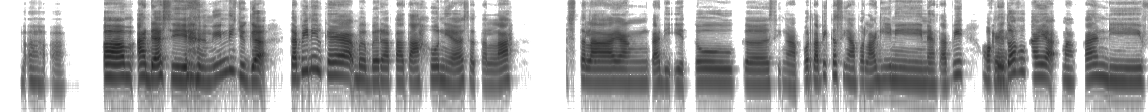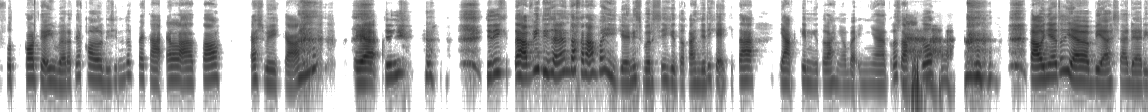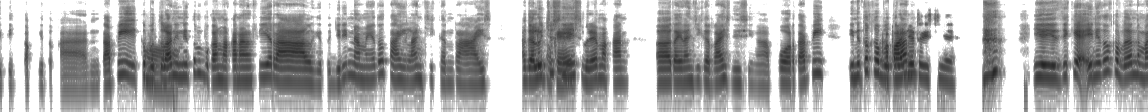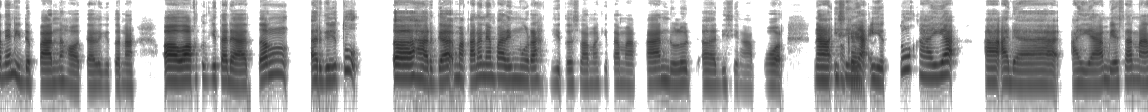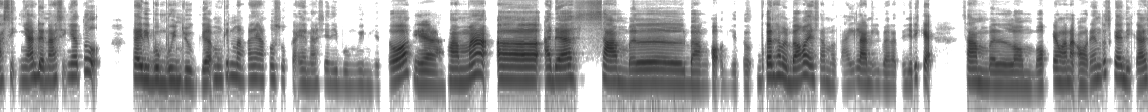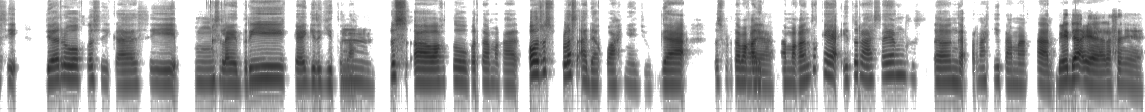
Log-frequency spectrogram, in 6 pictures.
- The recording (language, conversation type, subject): Indonesian, podcast, Apa pengalaman makan atau kuliner yang paling berkesan?
- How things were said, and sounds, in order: chuckle; in English: "di-food court"; chuckle; chuckle; in English: "Thailand chicken rice"; in English: "Thailand chicken rice"; chuckle; other background noise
